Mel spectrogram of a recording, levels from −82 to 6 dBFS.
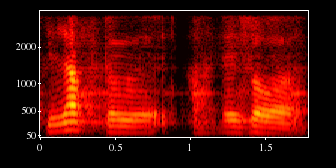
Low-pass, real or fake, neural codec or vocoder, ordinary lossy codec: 3.6 kHz; fake; codec, 24 kHz, 0.9 kbps, WavTokenizer, medium speech release version 1; none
